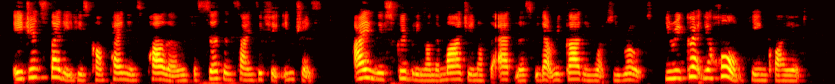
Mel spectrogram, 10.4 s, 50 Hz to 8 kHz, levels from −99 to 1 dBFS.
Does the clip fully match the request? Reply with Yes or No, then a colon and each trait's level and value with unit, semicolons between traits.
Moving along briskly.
No: average, 165 wpm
